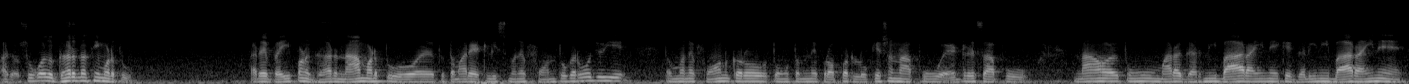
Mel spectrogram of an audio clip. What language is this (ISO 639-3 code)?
guj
